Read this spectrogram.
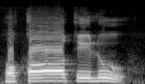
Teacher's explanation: قاف مستعلیہ ہے، پر پڑھا جائے گا، اس کے ساتھ الف بھی آیا ہے، یہ بھی پر پڑھا جائے گا۔ یاد رکھیں حروف مستعلیہ کے بعد جب ایک ہی کلمے کے اندر الف بھی آتا ہے وہ بھی پر پڑھا جاتا ہے۔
